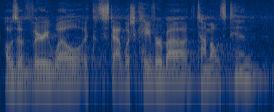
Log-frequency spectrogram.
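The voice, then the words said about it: Sarcastic delivery. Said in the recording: “That was sarcasm”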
